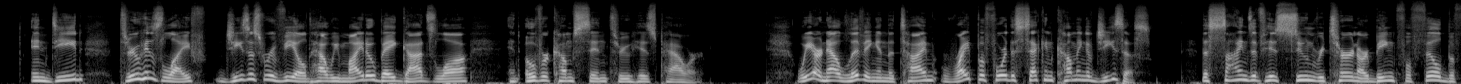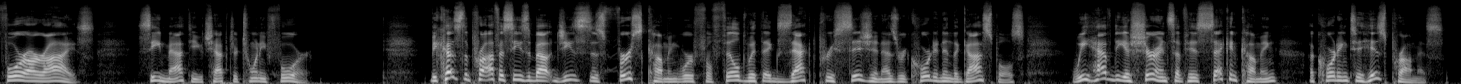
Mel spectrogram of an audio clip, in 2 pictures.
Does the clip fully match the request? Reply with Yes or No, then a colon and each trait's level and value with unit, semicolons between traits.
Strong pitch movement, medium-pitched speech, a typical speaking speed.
Yes: wide, 5.9 semitones; medium, 160 Hz; average, 160 wpm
